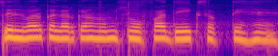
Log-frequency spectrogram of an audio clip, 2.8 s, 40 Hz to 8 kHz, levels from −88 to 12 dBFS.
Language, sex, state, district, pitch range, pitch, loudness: Hindi, female, Uttar Pradesh, Jyotiba Phule Nagar, 200-220 Hz, 215 Hz, -15 LUFS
